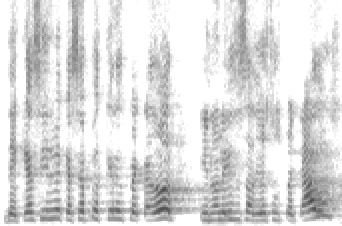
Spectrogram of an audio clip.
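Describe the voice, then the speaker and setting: A male pastor preaching a sermon, constantly addressing the congregation as brothers and building to loud, emphatic passages. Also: very high voice, steady tone, brisk. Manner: peppers every phrase with "hermanos".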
